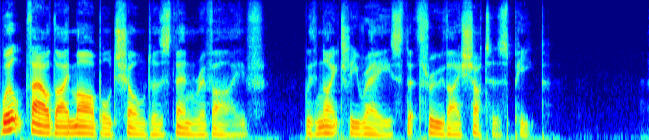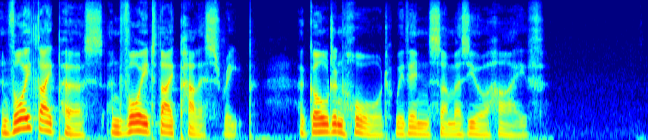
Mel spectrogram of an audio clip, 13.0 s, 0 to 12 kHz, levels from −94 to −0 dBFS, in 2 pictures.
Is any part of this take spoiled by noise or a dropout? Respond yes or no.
no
